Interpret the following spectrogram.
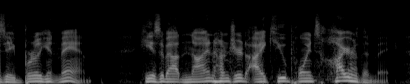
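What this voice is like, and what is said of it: Usual voice. Nothing is said of it.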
